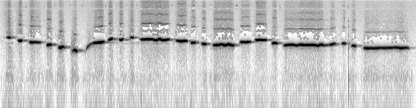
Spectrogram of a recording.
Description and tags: A man is Whistling, Whistle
